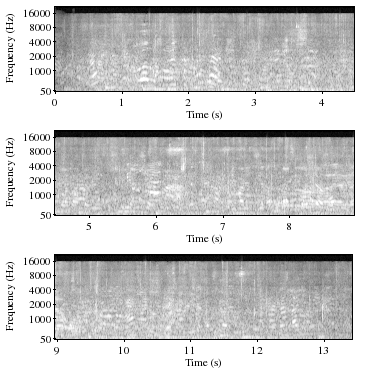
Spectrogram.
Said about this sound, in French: El Fna, c'est la place vers laquelle semblent converger toutes les énergies. Si vous voyagez à Marrakech, vous découvrirez vite qu'il est impossible de ne pas y mettre les pieds.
